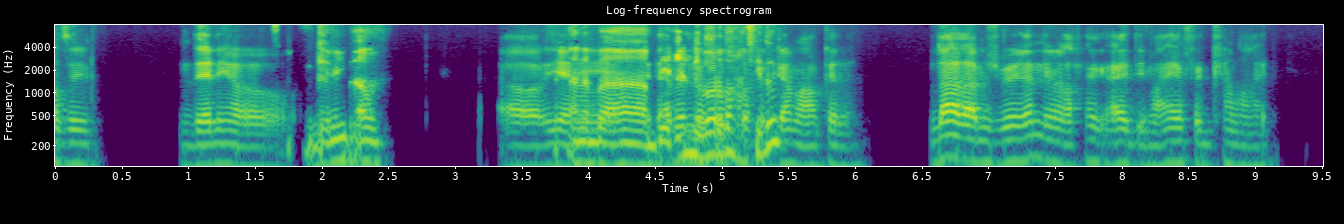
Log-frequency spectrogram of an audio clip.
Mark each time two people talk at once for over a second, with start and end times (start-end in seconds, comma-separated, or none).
3.9-5.5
